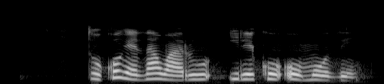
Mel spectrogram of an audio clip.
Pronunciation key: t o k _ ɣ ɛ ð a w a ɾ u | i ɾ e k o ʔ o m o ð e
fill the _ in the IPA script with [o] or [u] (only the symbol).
o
